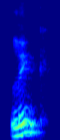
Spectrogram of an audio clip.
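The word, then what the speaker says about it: LINQ: just a link how do you say it link yeah link that's it okay similar to use entity framework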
